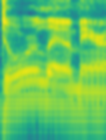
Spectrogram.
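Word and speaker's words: Chedorlaomer: real quick uh so chor leom and I think technically I should be pronouncing that with a k sound um is also named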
